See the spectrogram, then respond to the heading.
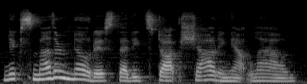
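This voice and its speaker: Slow-paced woman reading a children's story. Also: on the low side, expressive, dark tone, soft background music. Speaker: storytime host and narrator. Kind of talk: scripted children's storybook narration.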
